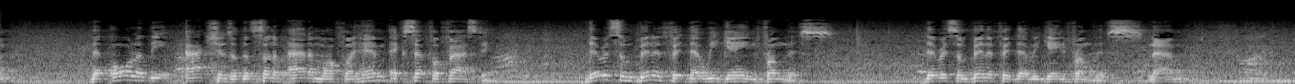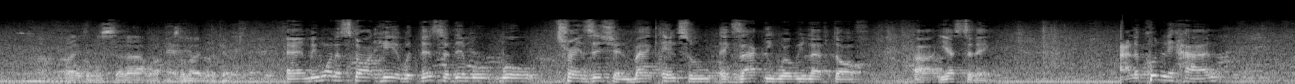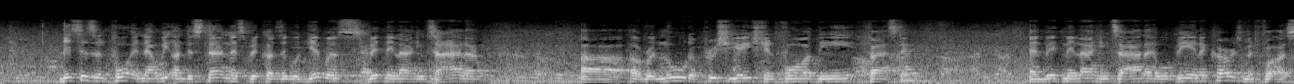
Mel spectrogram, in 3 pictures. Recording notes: Lecture From The Benefits Of Ramadan Conference At Masjid Bani Adam, Newark, NJ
